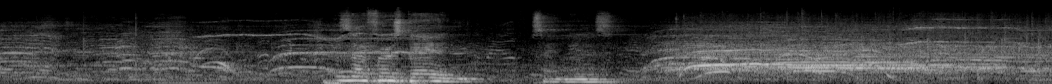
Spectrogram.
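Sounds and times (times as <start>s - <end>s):
crowd cheering: 0.0s - 5.2s, 6.3s - 10.5s
speech: 3.4s - 6.2s.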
